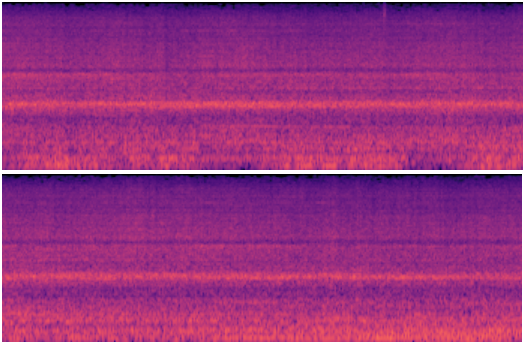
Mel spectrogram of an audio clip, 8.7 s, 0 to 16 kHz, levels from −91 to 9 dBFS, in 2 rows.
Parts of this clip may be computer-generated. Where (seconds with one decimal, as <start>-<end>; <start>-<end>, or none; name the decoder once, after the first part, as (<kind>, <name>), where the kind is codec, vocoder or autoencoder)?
3.9-4.5 (vocoder, BigVGAN v2); 8.0-8.7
